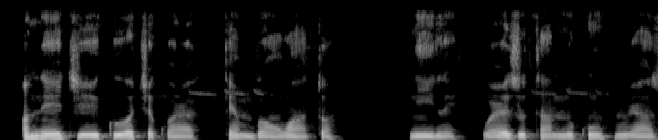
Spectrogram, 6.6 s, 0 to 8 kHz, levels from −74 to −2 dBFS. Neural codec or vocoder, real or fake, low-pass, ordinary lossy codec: none; real; 7.2 kHz; none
